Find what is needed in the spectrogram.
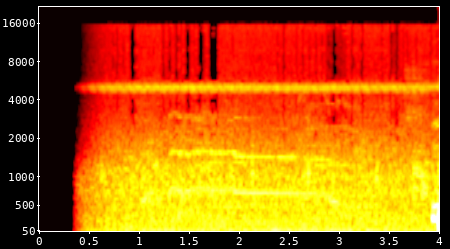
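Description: Village ambience fading in: a rooster crowing once, one long call that sags a little in pitch at the end, over a steady high insect whine.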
